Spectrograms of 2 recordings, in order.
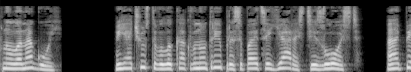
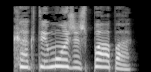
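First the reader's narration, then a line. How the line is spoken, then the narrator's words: Shout. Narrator (Russian): закричала я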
